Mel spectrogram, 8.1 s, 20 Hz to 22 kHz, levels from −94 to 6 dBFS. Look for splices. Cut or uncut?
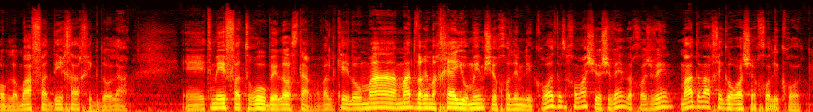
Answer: uncut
